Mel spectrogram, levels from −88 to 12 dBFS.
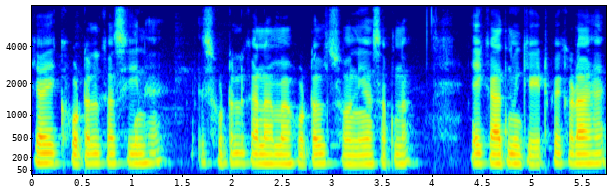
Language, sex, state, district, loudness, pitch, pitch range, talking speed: Hindi, male, Bihar, West Champaran, -21 LUFS, 125 Hz, 125-130 Hz, 200 wpm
